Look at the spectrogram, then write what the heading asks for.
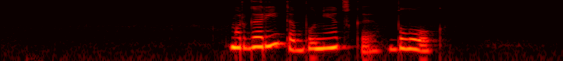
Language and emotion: Russian, sad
